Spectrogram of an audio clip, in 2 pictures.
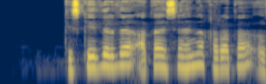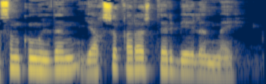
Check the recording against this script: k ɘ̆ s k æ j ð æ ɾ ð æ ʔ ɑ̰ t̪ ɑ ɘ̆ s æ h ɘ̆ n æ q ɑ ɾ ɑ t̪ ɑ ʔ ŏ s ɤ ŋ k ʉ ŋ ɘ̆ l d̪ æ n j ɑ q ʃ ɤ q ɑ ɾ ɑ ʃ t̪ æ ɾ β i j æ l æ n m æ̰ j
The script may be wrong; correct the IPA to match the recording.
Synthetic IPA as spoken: k ɘ̆ s k æ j ð æ ɾ ð æ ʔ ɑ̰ t̪ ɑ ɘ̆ s æ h ɘ̆ n æ q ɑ ɾ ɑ t̪ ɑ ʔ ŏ s ɤ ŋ k ʉ ŋ ɘ̆ l d̪ æ n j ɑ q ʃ ɤ q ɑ ɾ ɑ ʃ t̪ æ ɾ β i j æ l æ n m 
